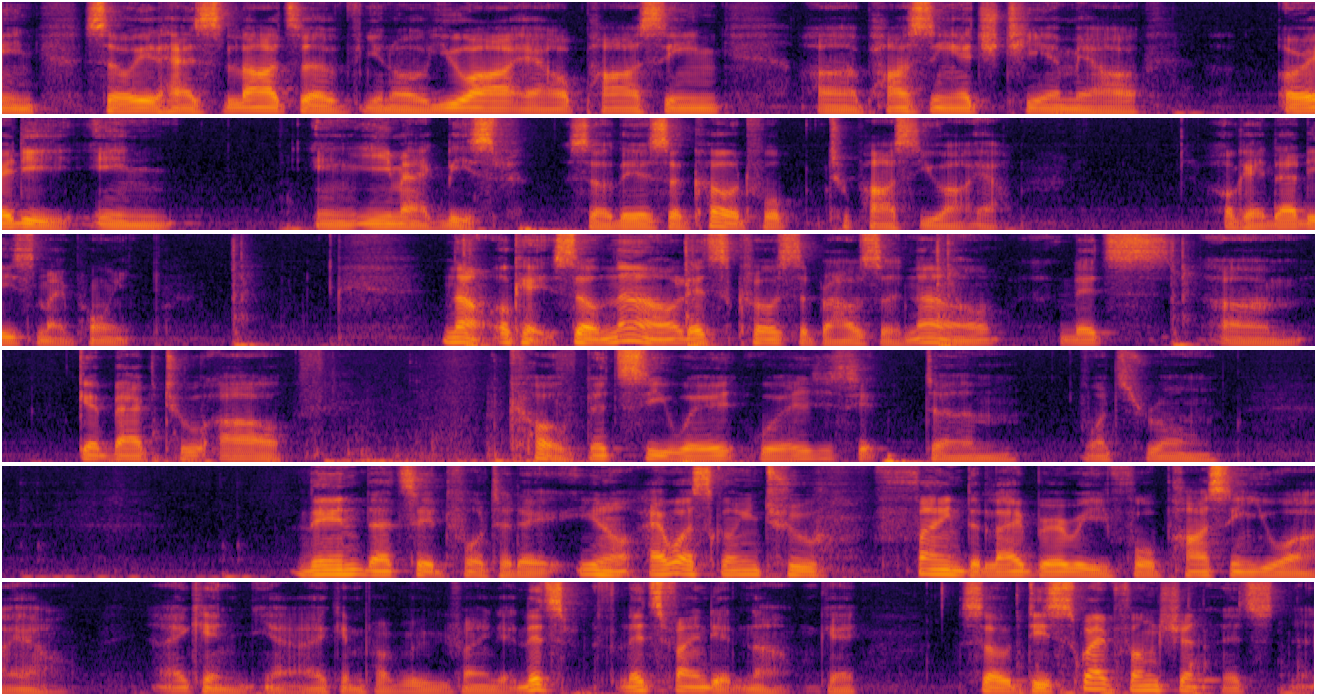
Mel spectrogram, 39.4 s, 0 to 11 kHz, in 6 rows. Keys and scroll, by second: 0.7-1.4 typing, 0.9-1.3 scroll down 21, 2.3-2.7 scroll down 1, 3.3-5.4 scroll down 18, 5.8-8.4 typing, 7.9 scroll down 1, 12.0 t, 14.2 ctrl+w, 15.1-15.9 typing, 15.4-16.5 scroll down 1, 16.5 ctrl+w, 17.7 ctrl+w, 19.0 ctrl+w, 20.6 scroll down 137, 22.0-26.3 scroll, 26.3-27.3 typing.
